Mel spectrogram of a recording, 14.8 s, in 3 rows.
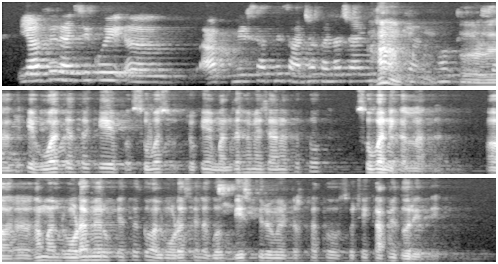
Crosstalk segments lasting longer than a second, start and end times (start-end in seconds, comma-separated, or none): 3.7-5.3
